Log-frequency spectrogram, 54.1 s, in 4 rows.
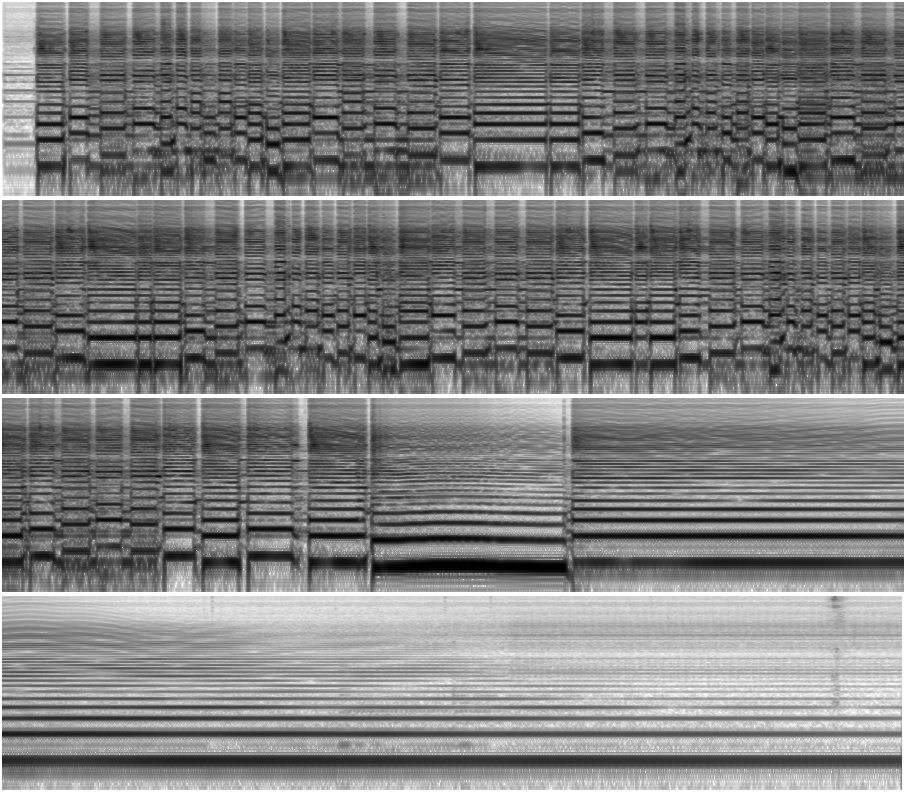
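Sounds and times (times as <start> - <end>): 
guitar: 0.0 - 54.0.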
